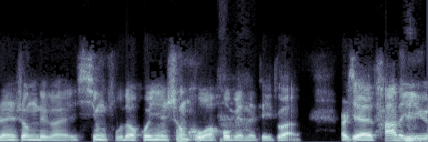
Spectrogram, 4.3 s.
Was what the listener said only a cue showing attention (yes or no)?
yes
